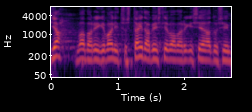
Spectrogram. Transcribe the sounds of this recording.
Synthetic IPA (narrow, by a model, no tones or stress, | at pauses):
jɑh | vɑbɑɾiːɡ̥ivɑlʲit̪sust̪æjd̪ɑbeːst̪ivɑbɑɾiːɡise̞ɑd̪usi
